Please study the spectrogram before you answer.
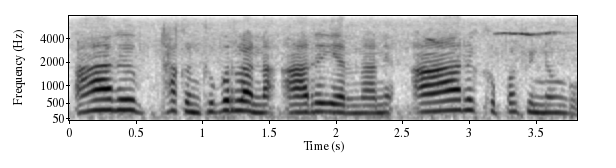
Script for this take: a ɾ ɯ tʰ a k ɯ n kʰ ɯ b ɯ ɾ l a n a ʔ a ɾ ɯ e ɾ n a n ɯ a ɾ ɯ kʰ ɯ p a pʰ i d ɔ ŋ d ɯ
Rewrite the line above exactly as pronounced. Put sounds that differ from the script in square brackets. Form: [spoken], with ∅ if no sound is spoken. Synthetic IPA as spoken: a ɾ ɯ tʰ a k ɯ n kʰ ɯ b ɯ ɾ l a n a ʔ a ɾ ɯ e ɾ n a n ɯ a ɾ ɯ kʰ ɯ p a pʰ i [n] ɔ ŋ [ɡ] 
